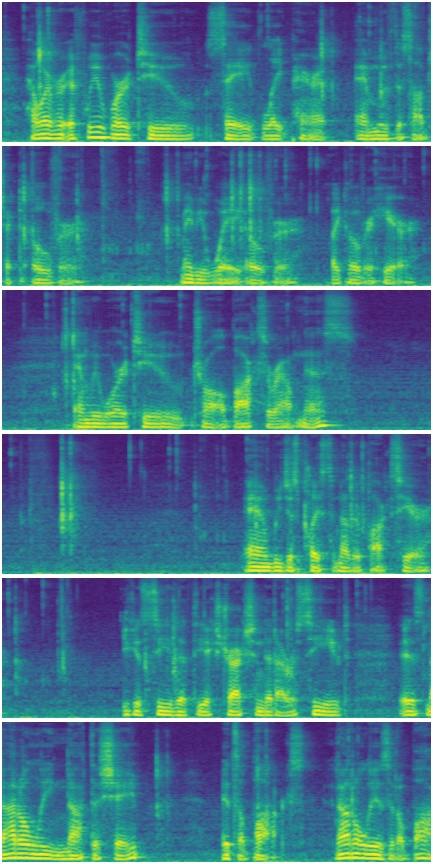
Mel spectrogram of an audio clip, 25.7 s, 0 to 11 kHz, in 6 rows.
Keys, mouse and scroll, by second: 0.0 middle click, 2.5 click, 3.5 click, 3.8 middle click, 4.1 scroll down 3, 4.7 click, 5.0 middle click, 5.2-6.2 scroll down 6, 6.2 click, 7.0 click, 7.7 middle click, 8.1 scroll down 1, 8.3 middle click, 8.5 scroll up 1, 8.8 middle click, 9.7 click, 10.0 middle click, 11.4 click, 14.5 click, 14.8 scroll down 1, 15.1 middle click, 15.5 middle click, 16.0 right click, 17.1 click, 17.4 middle click, 18.4 click, 20.2 middle click, 24.8 click, 25.1 middle click.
